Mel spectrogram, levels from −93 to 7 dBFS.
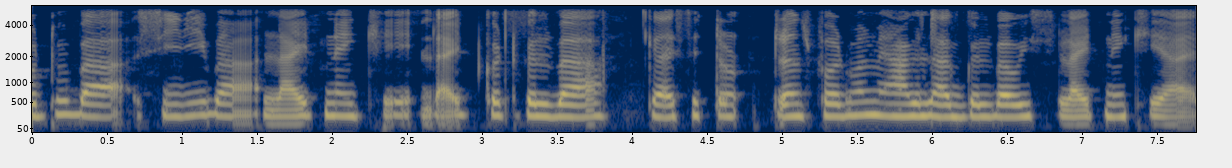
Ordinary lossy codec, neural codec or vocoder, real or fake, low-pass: none; none; real; 5.4 kHz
